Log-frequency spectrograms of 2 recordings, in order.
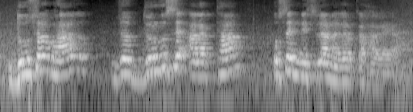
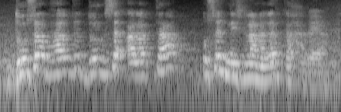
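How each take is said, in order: No difference in how they are said.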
